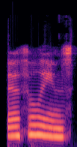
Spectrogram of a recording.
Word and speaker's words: ethylene: of the as ethylene see the pronunciation ethylin yes so ethylene which is a ch2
